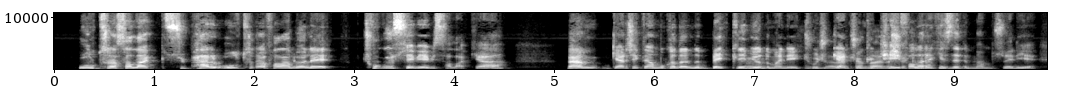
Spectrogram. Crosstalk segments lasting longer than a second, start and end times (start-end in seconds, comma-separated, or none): 6.8-8.8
